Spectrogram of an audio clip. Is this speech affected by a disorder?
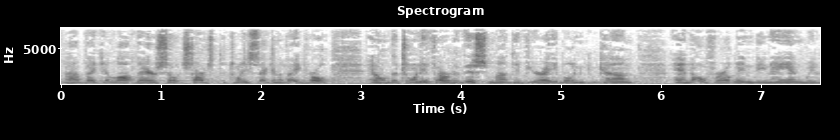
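Yes: vocal fold paralysis, bilateral; speaks with false vocal folds; both vocal cords paralyzed, do not come together, move or vibrate, false folds compensate for voicing; voice worse than before, Kermit-the-Frog-like, irritating, pushes much air.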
